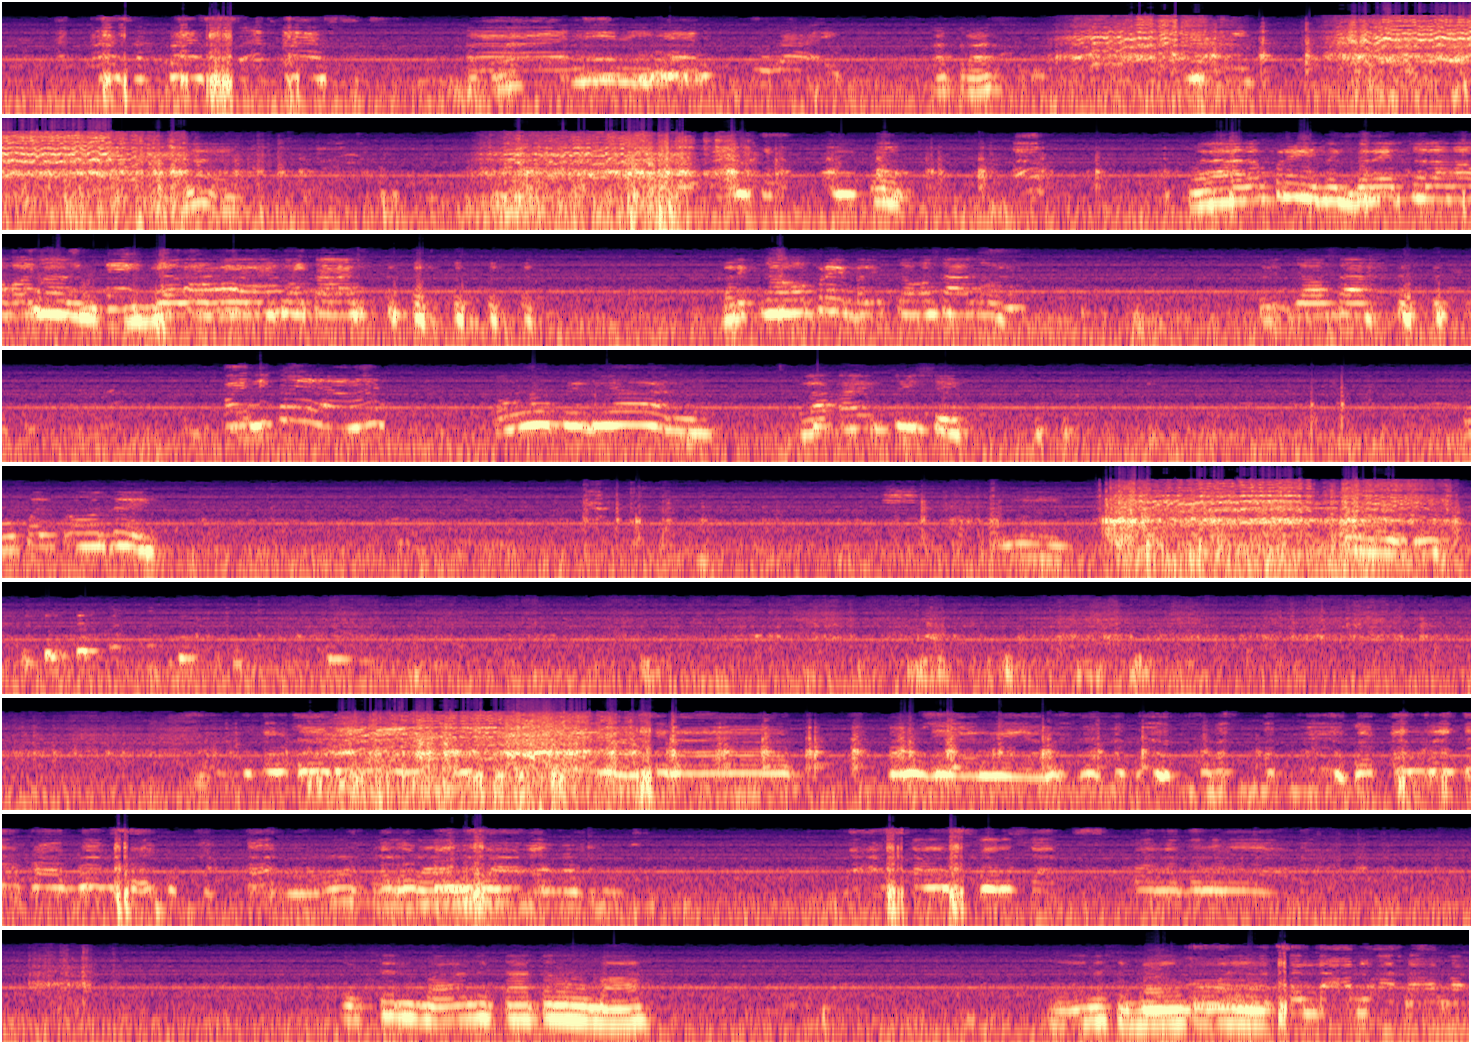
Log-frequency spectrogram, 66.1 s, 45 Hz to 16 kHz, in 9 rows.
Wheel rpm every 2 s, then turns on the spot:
0, 0, 30, 120, 40, 100, 0, 0, 0, 0, 0, 0, 0, 0, 0, 0, 0, 60, 40, 20, 20, 20, 30, 110, 0, 0, 0, 0, 10, 10, 0, 0, 0.
38-44 58-60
